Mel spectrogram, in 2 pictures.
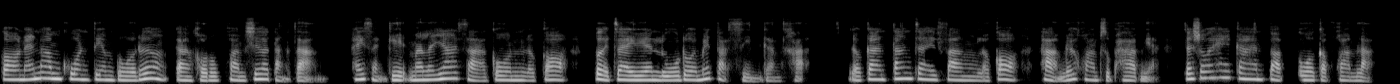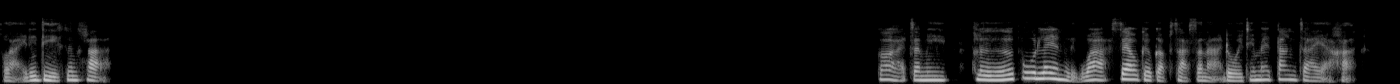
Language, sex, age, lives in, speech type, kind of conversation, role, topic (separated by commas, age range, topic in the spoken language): Thai, female, 20-24, Thailand, read, expert-assistant, expert, การมีเพื่อนต่างศาสนาในชีวิตประจำวัน มีข้อดีข้อเสียอะไรที่คนไทยควรพิจารณา?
